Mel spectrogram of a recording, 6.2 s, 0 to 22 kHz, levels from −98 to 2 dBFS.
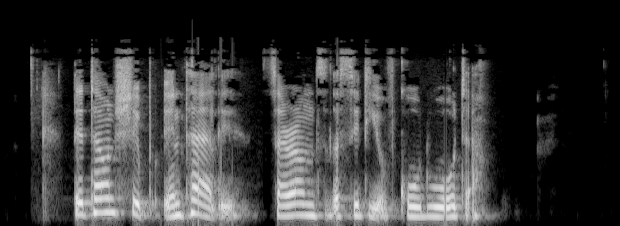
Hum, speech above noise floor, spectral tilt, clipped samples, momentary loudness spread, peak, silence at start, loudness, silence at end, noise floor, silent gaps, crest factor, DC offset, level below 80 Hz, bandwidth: none; 70 dB; -4.5 dB/octave; under 0.1%; 12 LU; 0 dBFS; 0.3 s; -14 LUFS; 1.35 s; -84 dBFS; none; 16 dB; under 0.1%; -58 dBFS; 9.4 kHz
